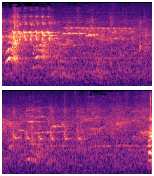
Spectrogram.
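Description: Small birds chirping and calling, with a loud flurry of quick chirps and a rising call in the first second, then scattered chirps.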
